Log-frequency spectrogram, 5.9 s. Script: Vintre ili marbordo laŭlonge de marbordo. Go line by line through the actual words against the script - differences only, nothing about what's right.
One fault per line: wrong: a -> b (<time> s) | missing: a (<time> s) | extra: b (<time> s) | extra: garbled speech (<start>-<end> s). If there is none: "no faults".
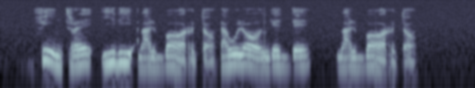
no faults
